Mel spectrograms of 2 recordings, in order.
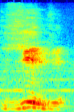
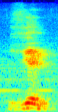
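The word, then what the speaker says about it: ель: Like New Year tree, in Russian it is yel, yel. So first letter is ye, then L, and then soft, then the special sign, which is not a letter, which is not a sound.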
